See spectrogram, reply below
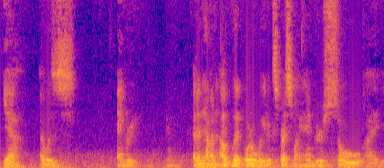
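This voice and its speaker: A man giving a low-key, earnest live reading of a novel's male lead at a library event. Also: slow pace, long pauses, dark tone. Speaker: reader voicing the male lead. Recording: roomy, distant mic with faint hiss.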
